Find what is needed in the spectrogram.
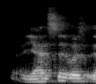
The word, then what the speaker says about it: Yensid: Yensid, am I saying that right? – Yeah. – Disney backwards.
